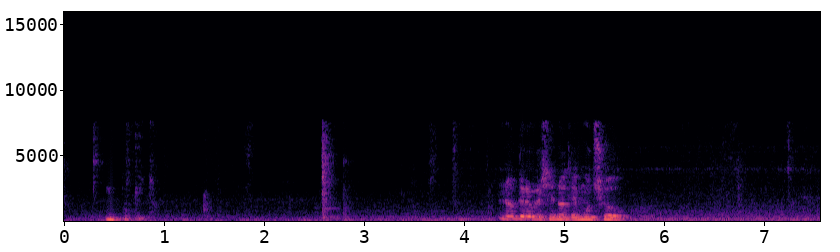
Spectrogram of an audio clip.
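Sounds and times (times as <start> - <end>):
low mechanical hum with a soft airy hiss: 0.0 - 7.5
speech: 0.4 - 1.0, 4.4 - 5.8.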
